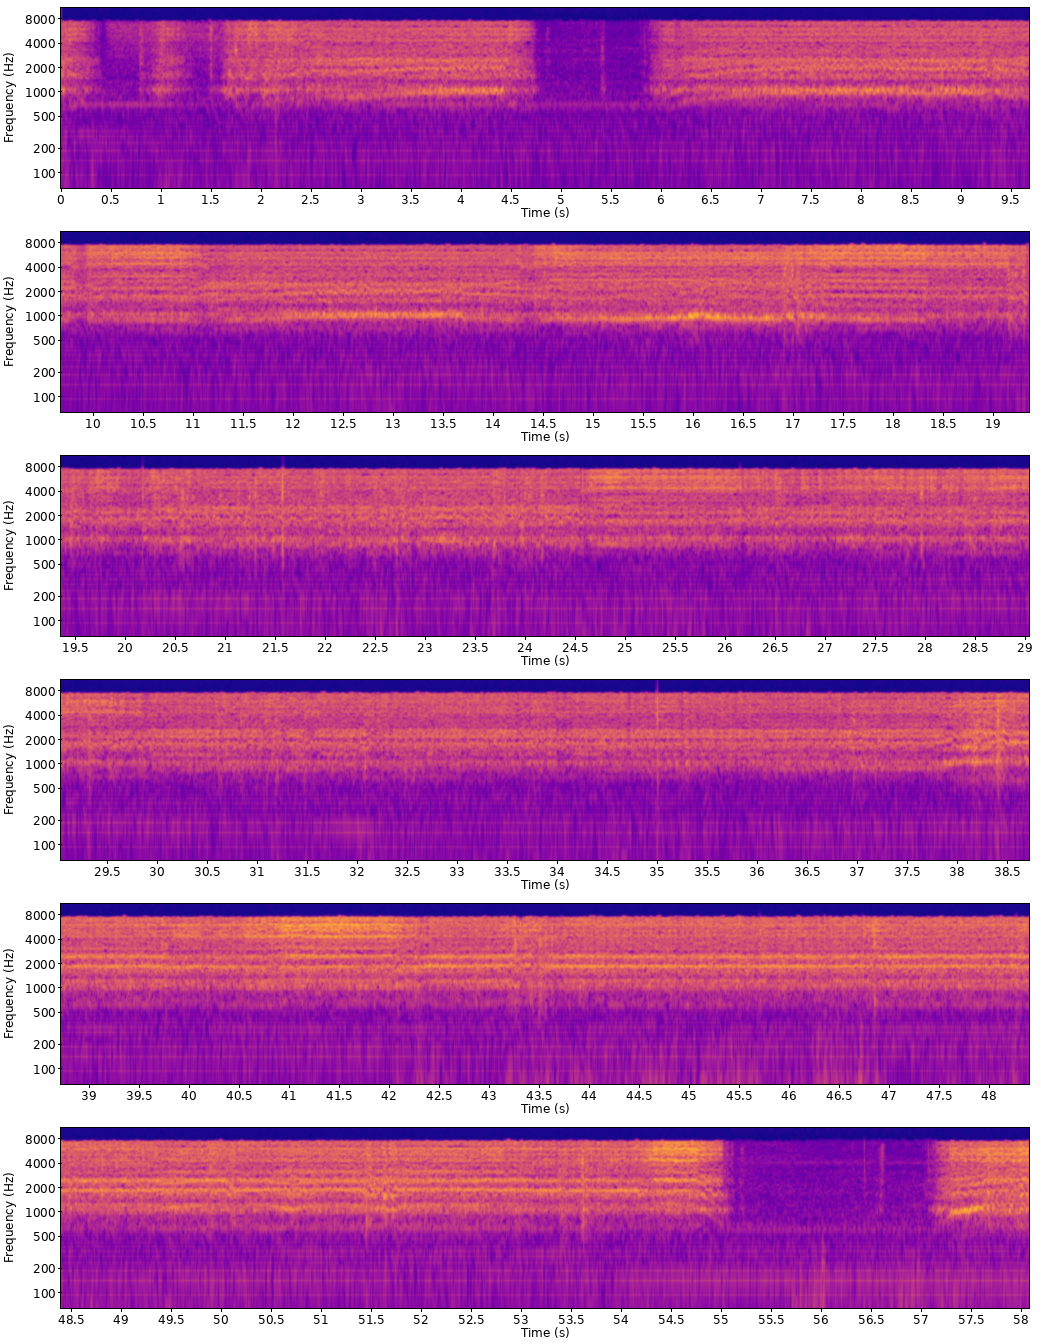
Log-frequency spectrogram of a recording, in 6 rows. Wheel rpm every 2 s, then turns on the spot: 40, 110, 30, 100, 120, 110, 110, 110, 120, 110, 110, 110, 120, 110, 110, 110, 110, 110, 120, 160, 160, 160, 160, 160, 160, 160, 160, 60, 60.
4-6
